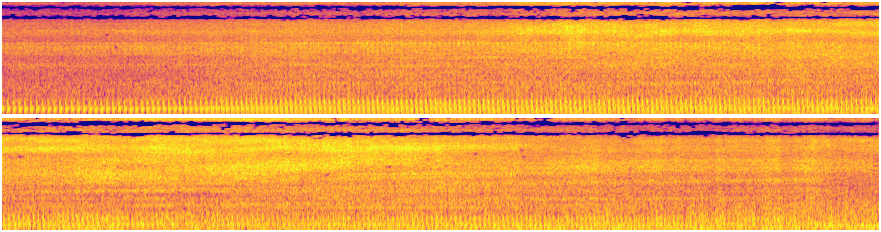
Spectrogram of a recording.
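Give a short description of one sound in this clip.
Wind rushes past, loud and buffeting.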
